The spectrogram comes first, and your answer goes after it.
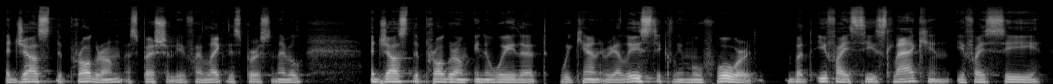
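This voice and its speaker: A man, his voice gravelly with vocal fry, talking alone on his podcast. He reflects on listeners' comments as an English teacher, with plenty of fillers and false starts. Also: lowish voice, level tone, normal speed. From Russia. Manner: reflective, reads listener comments aloud, frequent fillers and restarts. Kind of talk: solo podcast talk.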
